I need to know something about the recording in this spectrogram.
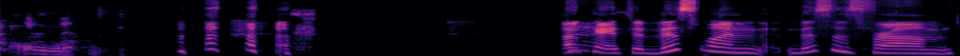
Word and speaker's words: Horry: yeah, see people pronounce it Hori. It's not. Oh, okay. It's Ori.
